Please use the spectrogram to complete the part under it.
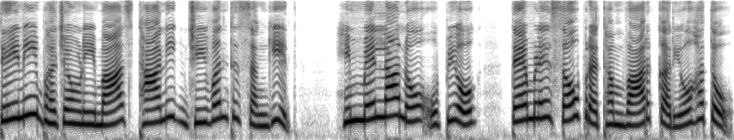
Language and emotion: Gujarati, neutral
